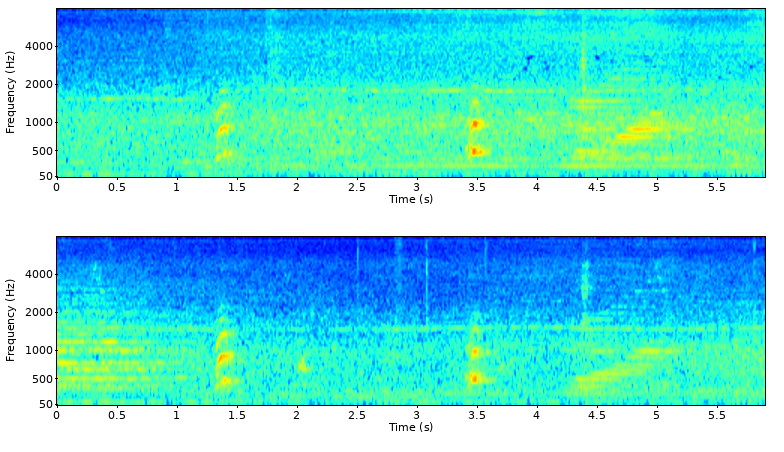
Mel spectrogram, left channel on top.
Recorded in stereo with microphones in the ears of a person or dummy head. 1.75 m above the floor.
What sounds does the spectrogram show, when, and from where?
1.3 s a dog barking: 25° right (ahead or behind), 1.3 m; by 3.6 s 40° left (ahead or behind), 3 m
4.3 s a chime: 70° left (ahead or behind), 4.5 m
